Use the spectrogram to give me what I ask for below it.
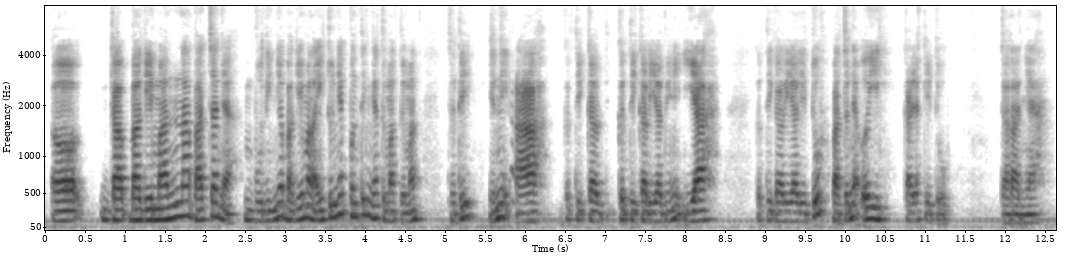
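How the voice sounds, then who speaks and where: A man from South Korea with a Korean accent gives a casual, friendly language lesson. He says words slowly and repeats them for learners. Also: mid-range voice, narrow, tinny audio. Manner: friendly, addresses viewers as friends.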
